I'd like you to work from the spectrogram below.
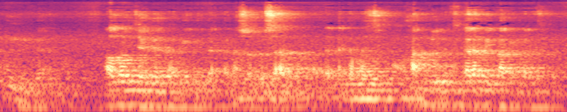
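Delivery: ordinary delivery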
